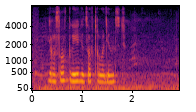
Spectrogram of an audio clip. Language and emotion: Russian, neutral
